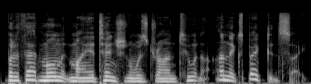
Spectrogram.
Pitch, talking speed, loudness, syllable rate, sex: 165 Hz, 230 wpm, -18 LUFS, 6.2 syllables/s, male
